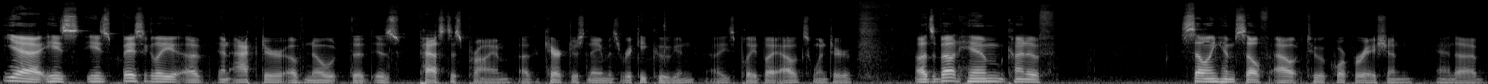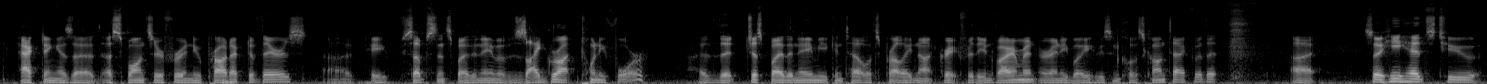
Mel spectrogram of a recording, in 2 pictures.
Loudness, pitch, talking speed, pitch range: -28 LUFS, 90 Hz, 180 wpm, 80-105 Hz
